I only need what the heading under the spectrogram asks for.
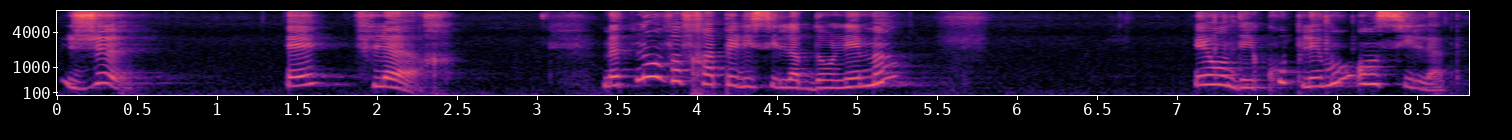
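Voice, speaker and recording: A woman teacher giving a reading lesson to young pupils, saying words slowly and clearly, syllable by syllable, asking the class questions and praising their answers. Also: high-pitched, a little mellow, slight background noise. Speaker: primary school teacher.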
